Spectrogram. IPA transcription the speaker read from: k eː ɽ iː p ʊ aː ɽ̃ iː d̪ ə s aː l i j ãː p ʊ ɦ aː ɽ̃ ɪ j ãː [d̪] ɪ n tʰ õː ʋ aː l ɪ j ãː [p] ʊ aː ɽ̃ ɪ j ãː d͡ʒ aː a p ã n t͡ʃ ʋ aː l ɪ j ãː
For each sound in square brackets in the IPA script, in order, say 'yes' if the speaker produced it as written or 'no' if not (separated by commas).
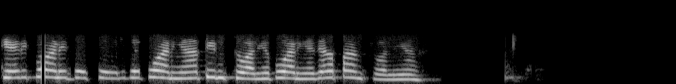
no, yes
